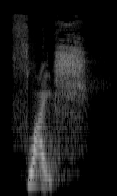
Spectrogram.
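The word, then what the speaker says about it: flysch: And then there was Fleisch, which is, it's spelled F-L-Y-S-C-H, I believe.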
